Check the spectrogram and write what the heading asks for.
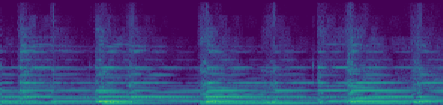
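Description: Acoustic plucked string instrument playing chords in a short instrumental gap between sung lines, with a few fresh chords struck about half a second apart.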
